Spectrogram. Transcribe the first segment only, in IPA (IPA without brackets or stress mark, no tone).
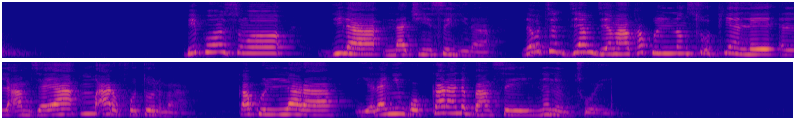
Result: b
